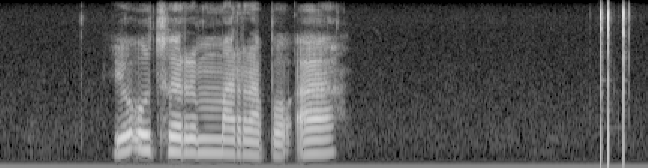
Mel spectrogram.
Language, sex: Tswana, female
